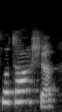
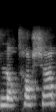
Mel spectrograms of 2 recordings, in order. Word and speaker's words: Latasha: I said, I thought that sound, because she goes, oh, a lot of people say it's Latosha, but it's not. It's spelt Latosha, but it's actually Latasha.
